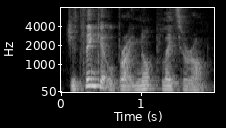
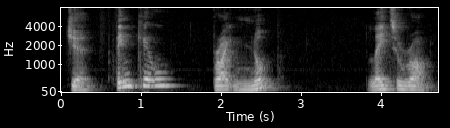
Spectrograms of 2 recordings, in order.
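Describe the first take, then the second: First: The sentence is spoken at a fast pace. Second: The sentence is spoken very slowly. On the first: "And now at normal speed" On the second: "really slowly"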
